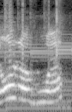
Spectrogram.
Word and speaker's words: au revoir: But in au revoir, the R is not pronounced. Just like English, I sometimes call French also a funny language. But I mind you, it's only in au revoir. Everywhere else, the R is pronounced.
